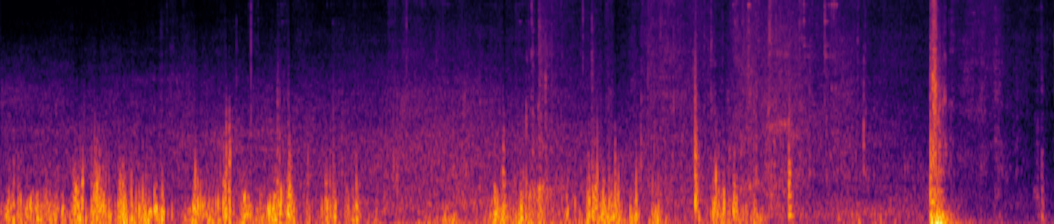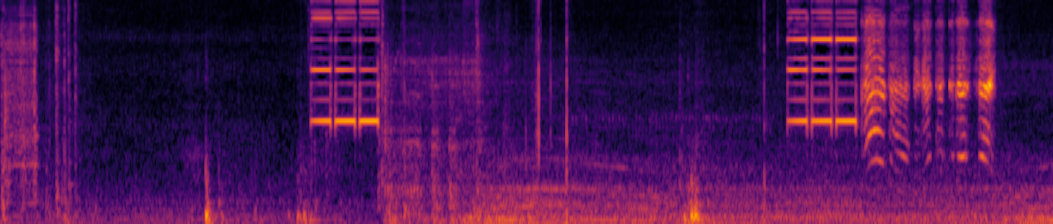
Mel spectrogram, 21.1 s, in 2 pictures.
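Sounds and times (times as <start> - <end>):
car engine starting and idling: 2.2 - 21.0
car door thumping shut: 9.3 - 9.8.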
